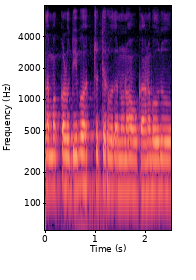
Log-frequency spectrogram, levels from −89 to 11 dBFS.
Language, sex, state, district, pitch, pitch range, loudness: Kannada, male, Karnataka, Koppal, 135 Hz, 130-140 Hz, -14 LUFS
